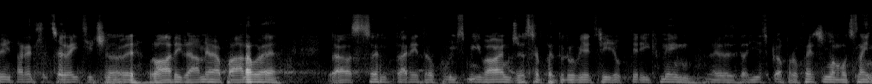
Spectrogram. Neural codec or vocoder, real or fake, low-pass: codec, 24 kHz, 1.5 kbps, HILCodec; fake; 10.8 kHz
